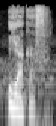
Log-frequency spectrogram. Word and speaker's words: Иаков: В современном русском языке имя Иаков обычно произносится как Яков.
